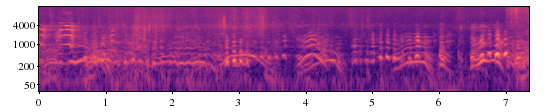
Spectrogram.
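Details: Hyenas attacking another hyena, giving separate rising-and-falling whining yelps and squeals, some short and clipped, others drawn out, with brief quieter gaps between bursts.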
